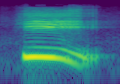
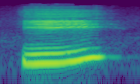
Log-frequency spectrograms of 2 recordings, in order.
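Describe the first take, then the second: First: The pitch falls sharply from high to low. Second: The pitch rises from mid to high. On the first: "四声降" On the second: "二声扬"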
